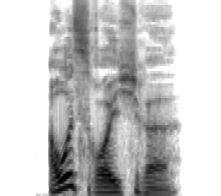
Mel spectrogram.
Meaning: inflection of ausräuchern: 1. first-person singular dependent present 2. first/third-person singular dependent subjunctive I
- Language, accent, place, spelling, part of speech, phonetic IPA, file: German, Germany, Berlin, ausräuchre, verb, [ˈaʊ̯sˌʁɔɪ̯çʁə], De-ausräuchre.ogg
